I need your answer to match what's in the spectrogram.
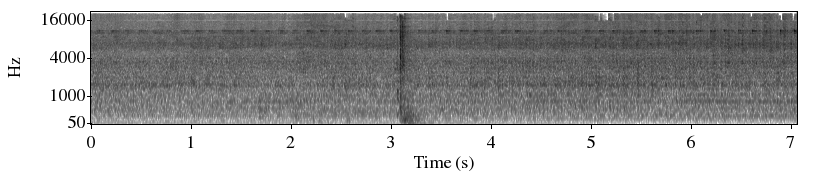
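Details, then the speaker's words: Opel Astra H 1.7 CDTI diesel after engine control unit replacement, immobiliser coding, and DPF and EGR removal (had misfire, hunting revs, glow-plug lamp flashing), cold start next day after sitting: steady, even idle with no misses, no errors; normal idle. "Так, дивіться, наступний день. Завів ластівку. Помилок немає. Все добре."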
